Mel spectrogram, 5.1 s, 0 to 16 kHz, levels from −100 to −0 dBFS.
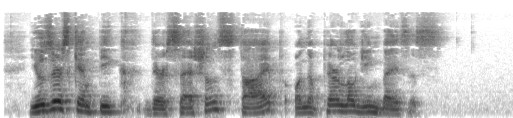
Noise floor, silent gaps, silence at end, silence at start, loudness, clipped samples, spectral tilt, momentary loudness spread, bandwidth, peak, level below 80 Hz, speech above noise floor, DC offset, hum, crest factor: -72 dBFS; none; 0.75 s; 0.3 s; -26 LUFS; under 0.1%; -4 dB/octave; 13 LU; 11.5 kHz; -8 dBFS; -62 dBFS; 47 dB; under 0.1%; none; 18 dB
